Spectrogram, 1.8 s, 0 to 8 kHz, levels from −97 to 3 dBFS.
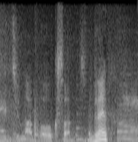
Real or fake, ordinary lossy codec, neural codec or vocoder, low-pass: fake; none; codec, 16 kHz, 1 kbps, X-Codec, HuBERT features, trained on general audio; none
